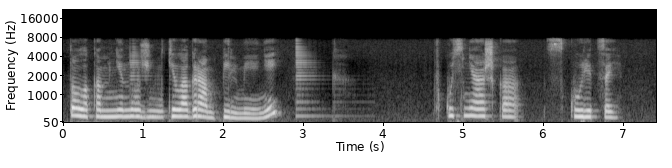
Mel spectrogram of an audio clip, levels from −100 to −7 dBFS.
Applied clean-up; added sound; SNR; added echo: neural separator model SepFormer DNS4.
